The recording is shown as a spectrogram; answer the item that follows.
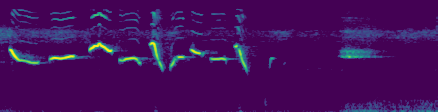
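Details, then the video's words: Tailorbird singing busily: loud clear whistles, slurred up and down, delivered in a rapid irregular string, then a soft rustling noise at the end. "Burung Prenjak Daun Lombok Gacor Full Isian"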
